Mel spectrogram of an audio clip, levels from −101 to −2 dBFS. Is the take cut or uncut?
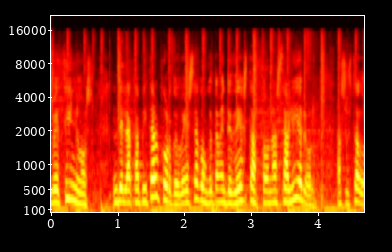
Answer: uncut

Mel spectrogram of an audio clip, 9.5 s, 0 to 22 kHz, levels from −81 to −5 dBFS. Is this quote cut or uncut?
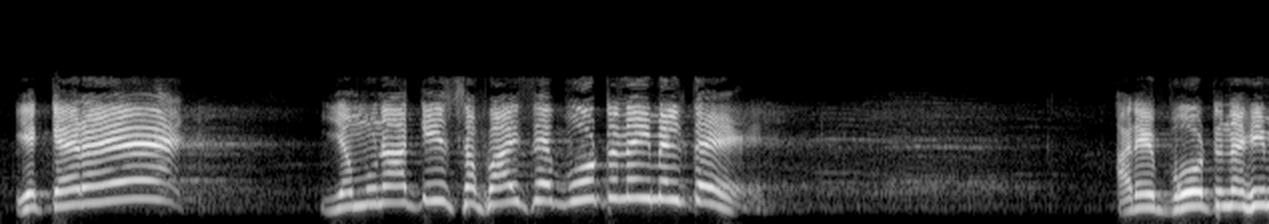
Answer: uncut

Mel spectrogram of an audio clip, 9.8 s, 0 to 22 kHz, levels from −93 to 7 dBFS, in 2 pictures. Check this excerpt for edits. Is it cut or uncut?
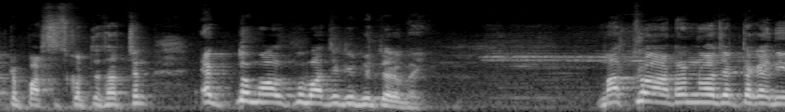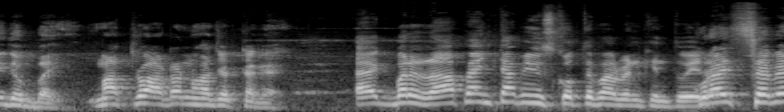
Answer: uncut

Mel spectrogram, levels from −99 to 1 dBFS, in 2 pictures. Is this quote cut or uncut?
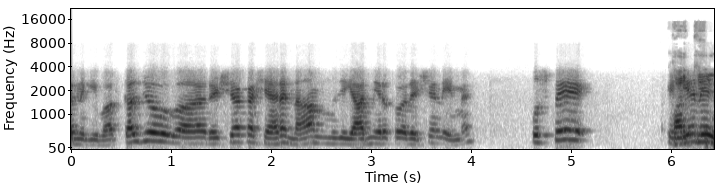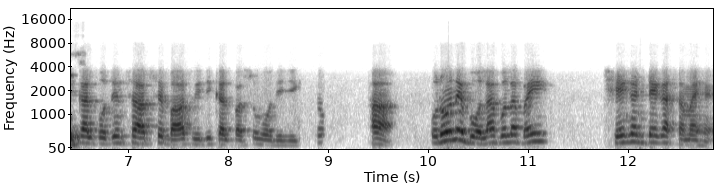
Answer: uncut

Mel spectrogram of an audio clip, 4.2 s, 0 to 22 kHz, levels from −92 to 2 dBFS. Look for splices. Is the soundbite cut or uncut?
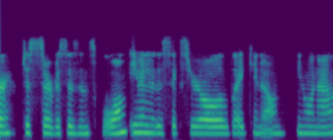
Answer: cut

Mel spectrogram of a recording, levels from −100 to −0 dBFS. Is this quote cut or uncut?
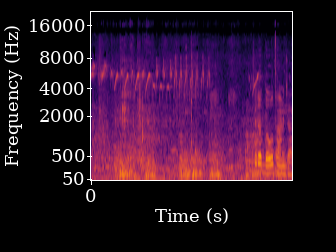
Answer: uncut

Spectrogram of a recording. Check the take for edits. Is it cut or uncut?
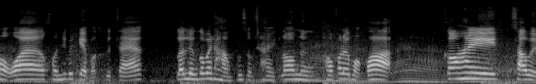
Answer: uncut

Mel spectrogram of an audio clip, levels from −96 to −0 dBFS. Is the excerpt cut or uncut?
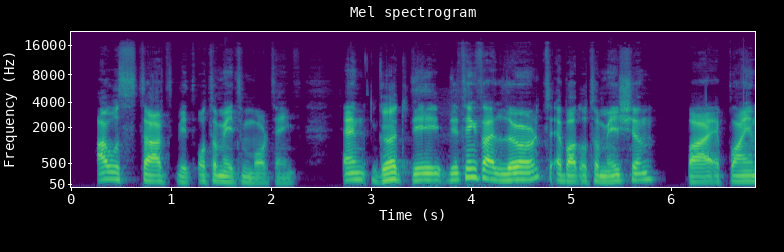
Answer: uncut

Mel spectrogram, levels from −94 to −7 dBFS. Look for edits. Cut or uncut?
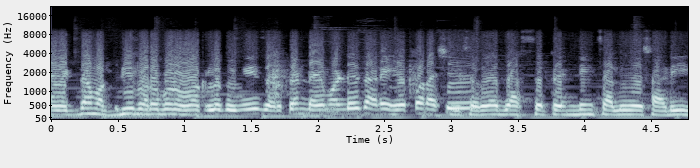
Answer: cut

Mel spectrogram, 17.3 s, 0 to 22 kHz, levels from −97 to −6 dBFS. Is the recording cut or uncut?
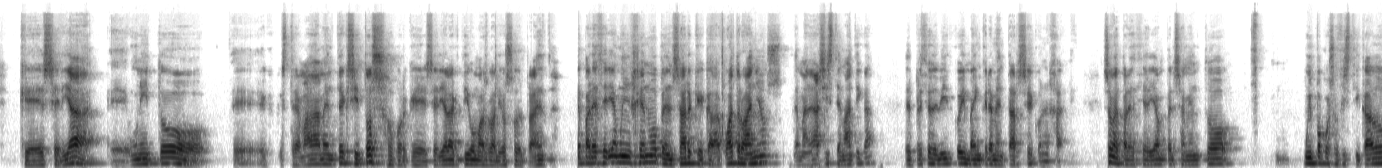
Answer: cut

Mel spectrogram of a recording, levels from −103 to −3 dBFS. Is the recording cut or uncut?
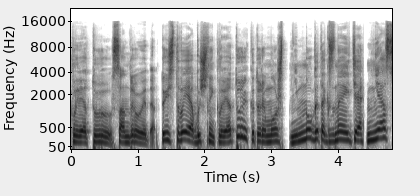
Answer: cut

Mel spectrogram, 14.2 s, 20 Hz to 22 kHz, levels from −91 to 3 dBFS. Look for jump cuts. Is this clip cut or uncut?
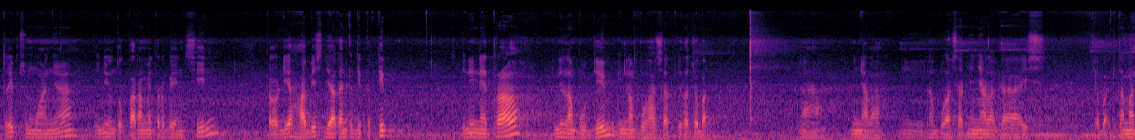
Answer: cut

